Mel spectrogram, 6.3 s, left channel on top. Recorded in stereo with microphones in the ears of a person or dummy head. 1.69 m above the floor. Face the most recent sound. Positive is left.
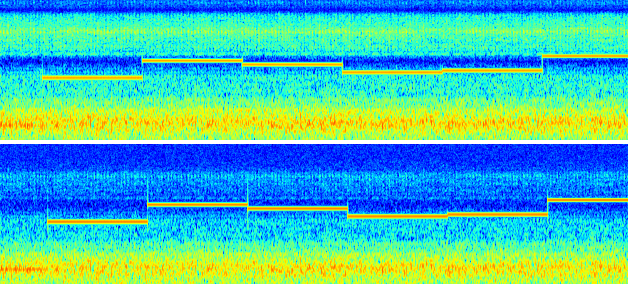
turn(degrees=85)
